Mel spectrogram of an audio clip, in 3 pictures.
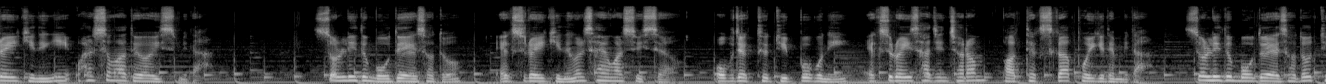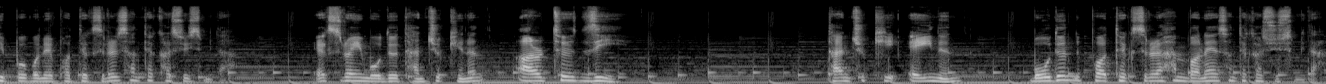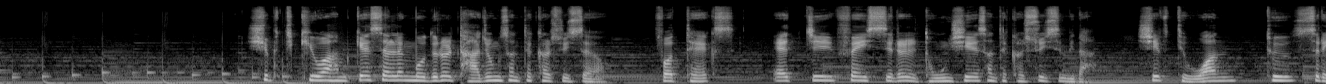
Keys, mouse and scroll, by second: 12.6-13.0 drag, 13.4-15.8 middle drag, 16.8 alt+z, 17.5 alt+z, 18.1 alt+z, 21.8 a, 23.8 s, 26.0 r, 28.4-29.2 drag, 29.9 shift+click, 31.7 shift+click, 32.8 click, 33.3 g, 34.1 click, 34.2 g, 34.9 click, 34.9 g, 38.2 shift+1, 39.1 shift+2, 39.6 shift+3.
